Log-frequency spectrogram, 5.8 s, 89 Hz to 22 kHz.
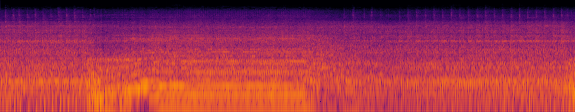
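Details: Poulan Pro 200 mph two-stroke leaf blower, received as a non-runner, after carburetor adjustment: idle mixture leaned out from too rich and top end tuned. Steady buzz climbs smoothly to a high even pitch for about two seconds, then drops back to a clean idle; running normally.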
